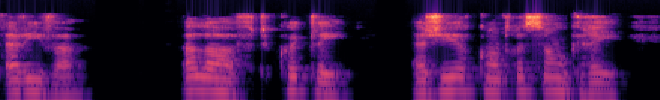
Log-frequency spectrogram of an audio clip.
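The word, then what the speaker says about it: arriba: arrests either in civil or criminal suits Spanish pronounced Arriva Aloft quickly Asia Contra song to mount a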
